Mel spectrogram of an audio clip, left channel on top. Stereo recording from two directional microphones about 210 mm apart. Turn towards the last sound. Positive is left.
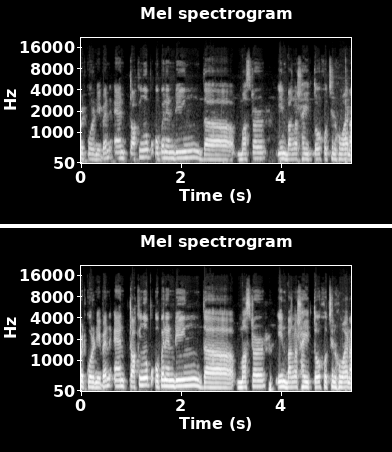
turn(degrees=-50)  # may be behind; listen again after turning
